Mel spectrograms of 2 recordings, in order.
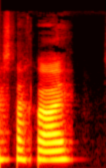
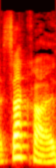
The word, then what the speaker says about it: Sacai: Sakai is spelled S-A-C-A-I. – Yeah, Sakai. – Sakai. Is that good? Yeah, I would say Sakai. – That's good pronunciation.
